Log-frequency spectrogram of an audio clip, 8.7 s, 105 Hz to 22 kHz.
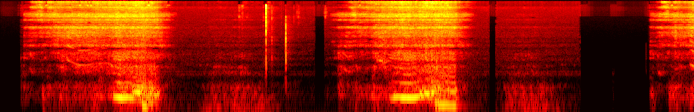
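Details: Sleeping young Korean woman snoring loudly and harshly on each breath in, with quieter breaths out, about 17 breaths a minute.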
